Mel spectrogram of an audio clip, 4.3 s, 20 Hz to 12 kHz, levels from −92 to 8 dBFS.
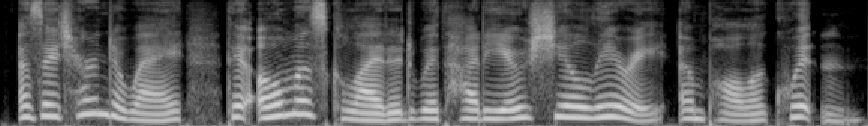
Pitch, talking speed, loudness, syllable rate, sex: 240 Hz, 180 wpm, -16 LUFS, 6.1 syllables/s, female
